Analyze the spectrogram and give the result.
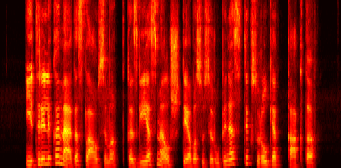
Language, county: Lithuanian, Vilnius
